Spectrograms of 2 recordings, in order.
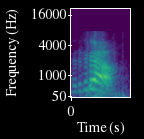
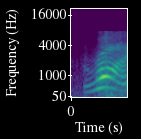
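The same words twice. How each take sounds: First: The tongue tip taps the ridge once. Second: The tongue curls backwards without tapping. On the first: "The tip of the tongue is going to touch the alveolar ridge" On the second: "Your tongue is curled backwards"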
